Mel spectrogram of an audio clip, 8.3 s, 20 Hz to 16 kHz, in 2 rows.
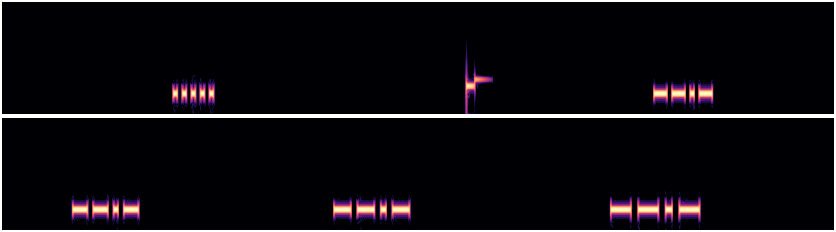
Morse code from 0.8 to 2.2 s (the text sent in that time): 5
